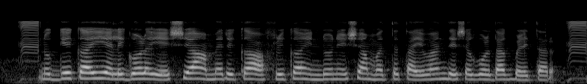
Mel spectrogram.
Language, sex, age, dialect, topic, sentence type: Kannada, female, 18-24, Northeastern, agriculture, statement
